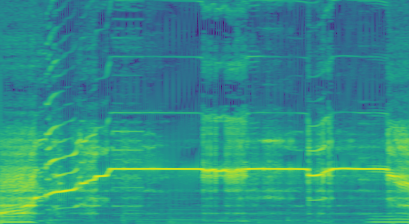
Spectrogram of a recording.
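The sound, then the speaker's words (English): A single high-pitched, non-threatening elk bugle blown on a call to aggravate a bull elk: a low grunt, then a shrill whistle sliding upward and holding steady for several seconds, loud and alone, ending in another brief low grunt. “You might try a high-pitched, non-threatening bugle, which can be very aggravating to the bull that you're looking for.”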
